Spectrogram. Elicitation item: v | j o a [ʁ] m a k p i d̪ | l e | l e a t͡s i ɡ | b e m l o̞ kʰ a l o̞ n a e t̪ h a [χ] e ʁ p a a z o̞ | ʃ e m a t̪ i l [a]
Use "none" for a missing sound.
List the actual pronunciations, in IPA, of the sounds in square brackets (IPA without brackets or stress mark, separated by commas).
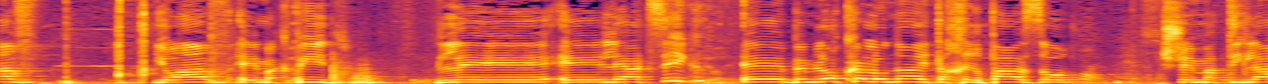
v, χ, a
